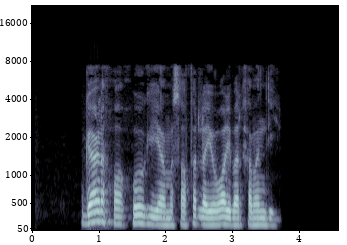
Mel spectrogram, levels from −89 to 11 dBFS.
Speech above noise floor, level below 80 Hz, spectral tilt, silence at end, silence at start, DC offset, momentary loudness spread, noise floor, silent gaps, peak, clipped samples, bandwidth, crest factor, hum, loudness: over 76 dB; -60 dBFS; -7 dB/octave; 0.95 s; 0.75 s; under 0.1%; 9 LU; under -90 dBFS; none; 0 dBFS; under 0.1%; 7.8 kHz; 16 dB; none; -15 LUFS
